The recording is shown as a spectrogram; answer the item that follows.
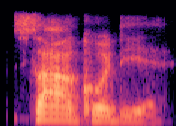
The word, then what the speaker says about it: Sarkodie: from this first of all how do i pronounce sakodia sakodi sarkodie yes all right all right fight fight yeah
